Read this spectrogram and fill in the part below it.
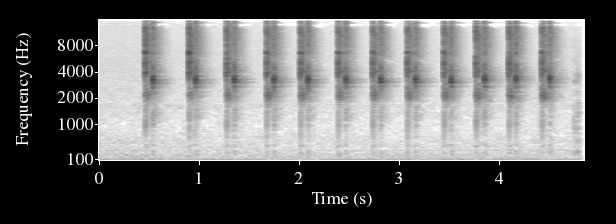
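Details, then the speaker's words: Mercedes 722.6 automatic transmission shift solenoid bench-tested electrically: sharp crisp identical clicks about three per second; solenoid switching correctly electrically, pressure holding not yet tested. "they sound exactly the same now as I said so far we only tested electrical part of the solenoid"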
